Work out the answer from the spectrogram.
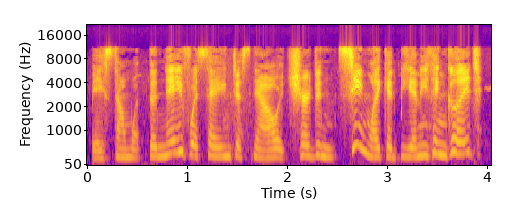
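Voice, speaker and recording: An actress voicing a tiny, childlike female companion creature in a video game, squeaky, earnest and anxious. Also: animated, fairly quick. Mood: worried. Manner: speaks of herself in third person, earnest.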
